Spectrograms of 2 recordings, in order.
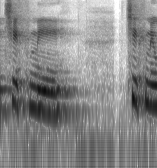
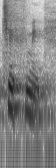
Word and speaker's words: Quechua: So the Q in Quechua is pronounced like ha, like a ha. So then for the chichni, it would be chichni, which means hate.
